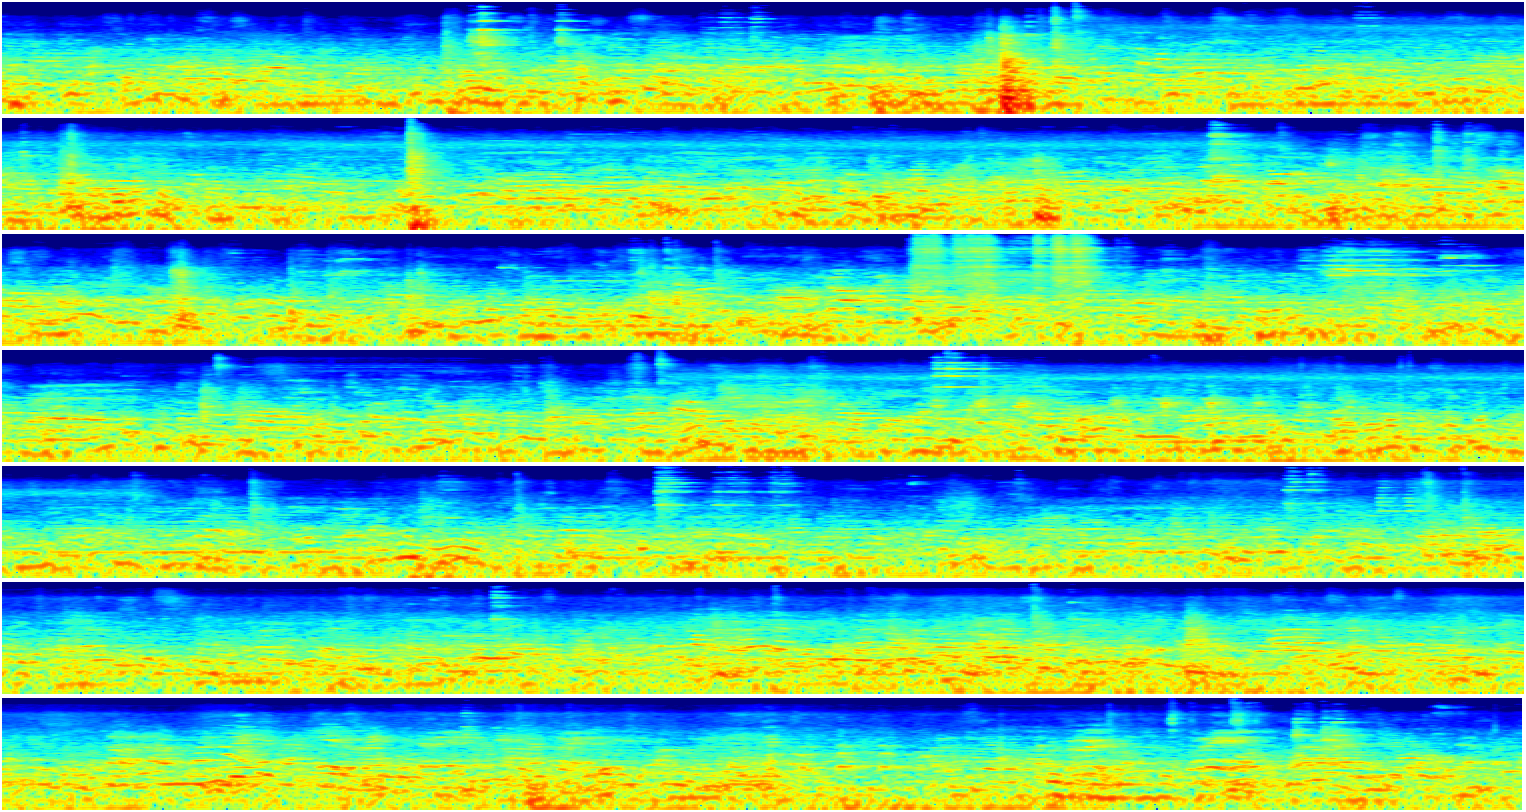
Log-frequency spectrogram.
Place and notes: Traveling through Paris, we made a stop into a quiet bar. Calm sounds of tourists ans the barman making some coffee.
